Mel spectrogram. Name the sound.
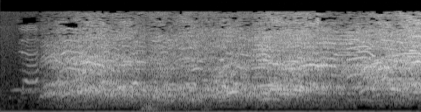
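audience shouting loudly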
